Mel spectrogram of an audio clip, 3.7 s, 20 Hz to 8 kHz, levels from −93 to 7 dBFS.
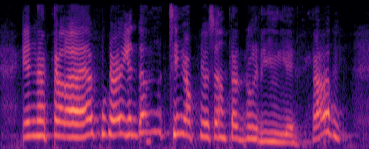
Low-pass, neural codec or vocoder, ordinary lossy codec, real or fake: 7.2 kHz; codec, 24 kHz, 1.5 kbps, HILCodec; none; fake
